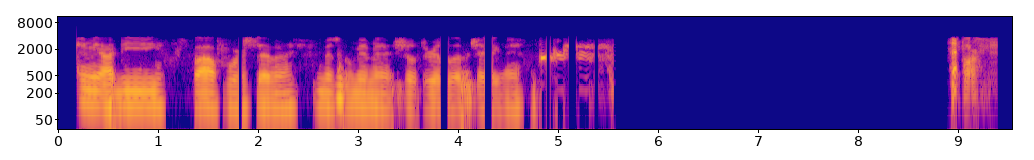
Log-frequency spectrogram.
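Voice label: Raleigh Police Northeast District Dispatch, p25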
